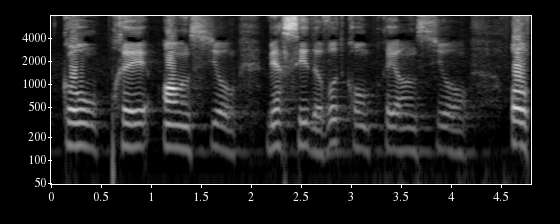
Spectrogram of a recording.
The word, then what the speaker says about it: compréhension: Chữ M mà đọc là N, chữ H này cơm. Do đó cái chữ này phát âm là compréhension. Compréhension.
